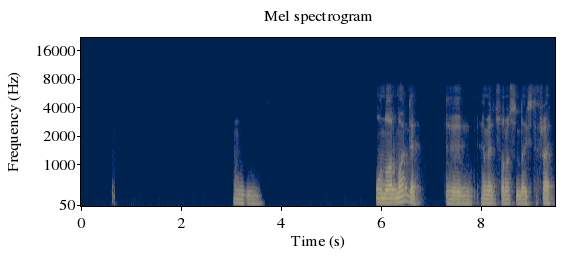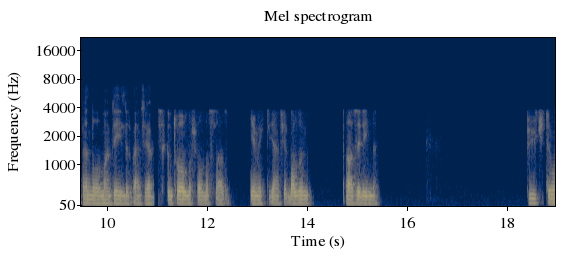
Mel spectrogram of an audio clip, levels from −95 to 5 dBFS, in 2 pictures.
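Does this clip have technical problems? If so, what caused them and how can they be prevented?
Yes. At 10.93 s the speech cuts out and stays silent for 100 ms, until 11.03 s. This is a handover gap: while the call was passed between networks, no speech frames arrived, so the audio dropped out until the new link began. Prevention: make-before-break handover or better coverage at cell boundaries avoids the interruption.

From 11.03 s to the end the speech sounds duller and rougher, with nothing above 4 kHz, unlike the clear wideband sound before it. This is a fallback to narrowband: after the handover the call left HD Voice for an older narrowband codec, which fits a drop from AMR-WB to AMR-NB at its top rate. Prevention: keeping both networks HD Voice-capable with matching codec support lets the call stay wideband.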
